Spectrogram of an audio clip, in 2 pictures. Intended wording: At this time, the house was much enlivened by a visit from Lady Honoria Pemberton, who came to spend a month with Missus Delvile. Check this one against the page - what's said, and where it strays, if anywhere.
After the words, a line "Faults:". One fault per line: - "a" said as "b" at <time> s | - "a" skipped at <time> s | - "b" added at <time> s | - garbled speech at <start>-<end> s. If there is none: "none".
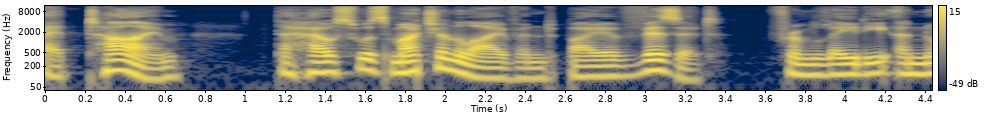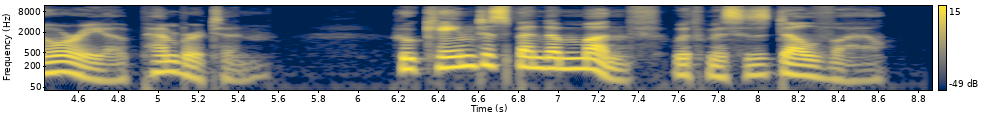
At time, the house was much enlivened by a visit from Lady Honoria Pemberton, who came to spend a month with Missus Delvile.
Faults:
- "this" skipped at 0.2 s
